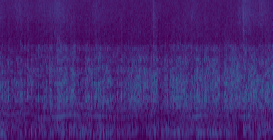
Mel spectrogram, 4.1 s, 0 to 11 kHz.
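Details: Honey bees in their own hive, recorded 21 April 2015, the day after eggs for three queens were placed; the hive was left unopened. A dense, steady low hum fills the clip, with a faint thin tone running through it.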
